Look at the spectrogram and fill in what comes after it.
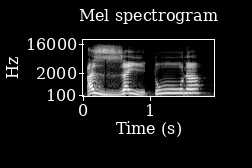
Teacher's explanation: So zai dekat situ kita kena desir.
